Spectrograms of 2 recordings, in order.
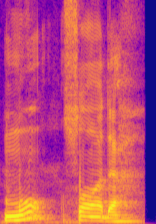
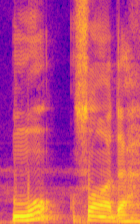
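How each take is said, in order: The two takes are said the same way.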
